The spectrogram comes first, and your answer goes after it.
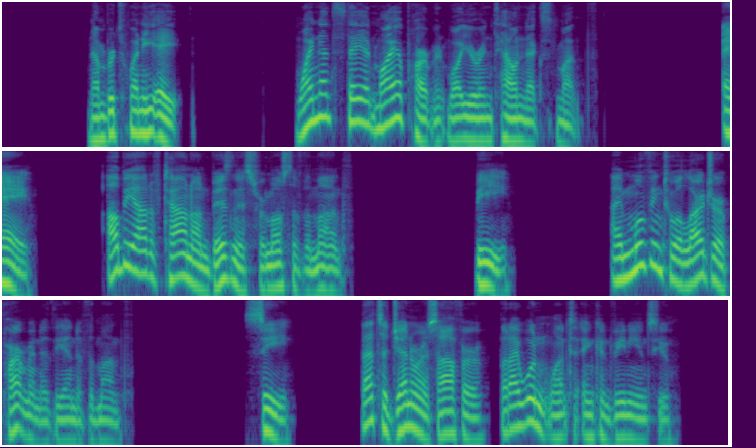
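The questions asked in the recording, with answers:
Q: Why not stay at my apartment while you're in town next month?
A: C: That's a generous offer, but I wouldn't want to inconvenience you.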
